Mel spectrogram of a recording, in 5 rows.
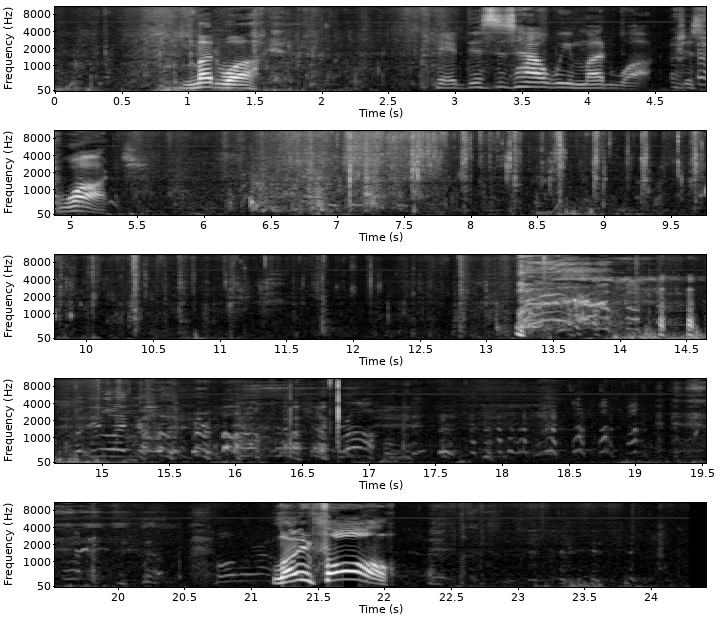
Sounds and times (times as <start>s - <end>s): Speech: 1.0s - 1.6s, 2.8s - 5.6s, 20.8s - 22.1s.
